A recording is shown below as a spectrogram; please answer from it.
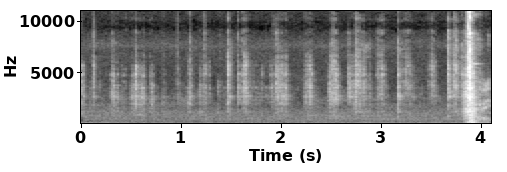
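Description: A ratchet snugs nuts on a Dodge D100 rear spring mount with quick, faint, steady clicking throughout, followed by one sharp metallic clank near the end.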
